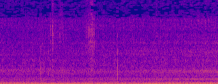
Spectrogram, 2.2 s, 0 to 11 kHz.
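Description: Lexus IS 250's 2.5-litre V6 idling, a steady low hum, with a few faint clicks.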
